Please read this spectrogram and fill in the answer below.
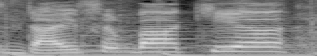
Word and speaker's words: Dieffenbachia: This one's another Dieffenbachia, and I think I'm saying it right now, it's Dieffenbachia. It's, you know, German based, so yes.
